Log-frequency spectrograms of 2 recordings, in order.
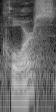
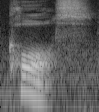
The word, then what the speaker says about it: course: We don't say course, we say course. Now the reason why, and I've told you this before, we only pronounce the letter R, when there is a vowel sound after it.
